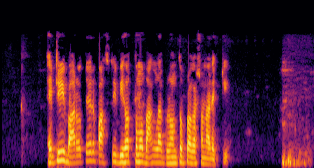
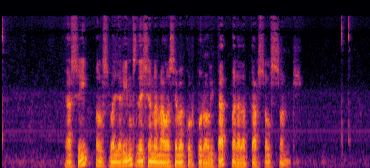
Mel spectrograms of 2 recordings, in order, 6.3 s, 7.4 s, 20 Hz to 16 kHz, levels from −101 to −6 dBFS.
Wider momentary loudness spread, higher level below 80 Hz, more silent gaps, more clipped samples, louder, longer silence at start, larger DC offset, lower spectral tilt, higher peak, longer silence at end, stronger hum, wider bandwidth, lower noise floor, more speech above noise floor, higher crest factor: first, 15 LU vs 9 LU; second, -56 dBFS vs -42 dBFS; neither; neither; first, -18 LUFS vs -26 LUFS; second, 0.95 s vs 1.3 s; neither; about the same, -7.5 dB/octave vs -7 dB/octave; first, -2 dBFS vs -6 dBFS; second, 0.2 s vs 1.45 s; neither; second, 7.8 kHz vs 11.5 kHz; first, -75 dBFS vs -64 dBFS; first, 58 dB vs 39 dB; about the same, 18 dB vs 22 dB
